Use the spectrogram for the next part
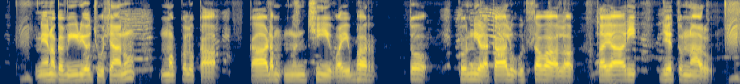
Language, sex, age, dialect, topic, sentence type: Telugu, male, 18-24, Central/Coastal, agriculture, statement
